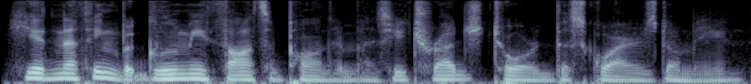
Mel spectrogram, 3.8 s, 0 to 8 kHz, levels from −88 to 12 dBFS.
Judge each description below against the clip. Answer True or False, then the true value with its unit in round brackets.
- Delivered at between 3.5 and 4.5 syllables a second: False (6.0 syllables/s)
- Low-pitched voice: True (100 Hz)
